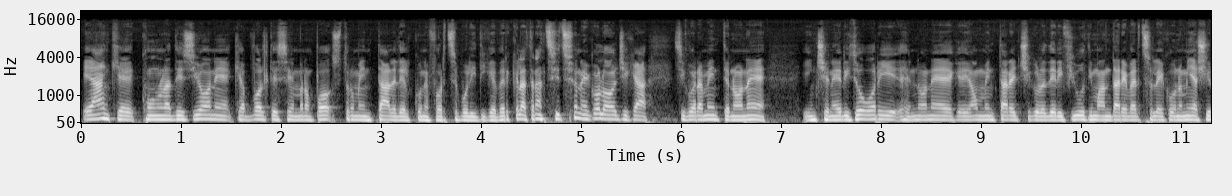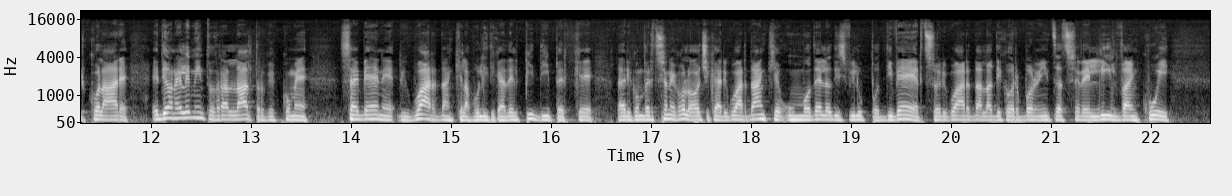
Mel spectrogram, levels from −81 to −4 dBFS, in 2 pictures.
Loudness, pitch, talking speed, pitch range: -15 LUFS, 130 Hz, 180 wpm, 125-140 Hz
